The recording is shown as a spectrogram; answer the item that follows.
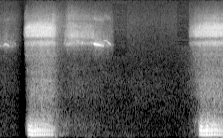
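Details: Snoring pup in deep sleep, two loud guttural snores three seconds apart, the first trailing off into a soft wheezy, whistling exhale.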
